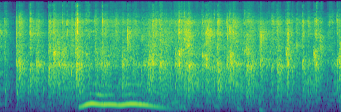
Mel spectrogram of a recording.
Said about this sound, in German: Ey, da ist er ja. Wenn du möchtest. Ja. Mit einem kleinen Applaus.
